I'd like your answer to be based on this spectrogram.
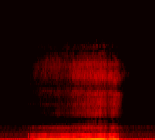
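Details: A single drawn-out, tonal, groaning snore lasting over a second from a Chihuahua: snoring.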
